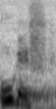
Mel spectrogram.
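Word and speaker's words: Hugues: francés llamado Víctor ig se escribe h u g hu s Víctor uges en castellano lo pronunciamos no me vaya a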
